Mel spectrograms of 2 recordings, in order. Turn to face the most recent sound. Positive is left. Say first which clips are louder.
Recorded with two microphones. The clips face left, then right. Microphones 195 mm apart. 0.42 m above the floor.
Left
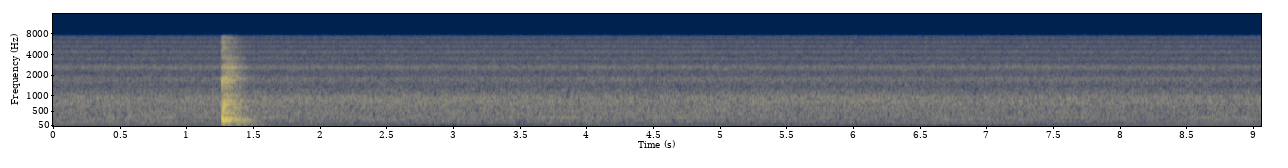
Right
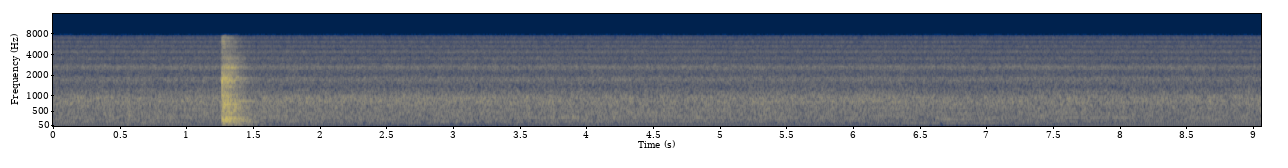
# left 6 dB
turn(degrees=40)  # may be behind; listen again after turning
